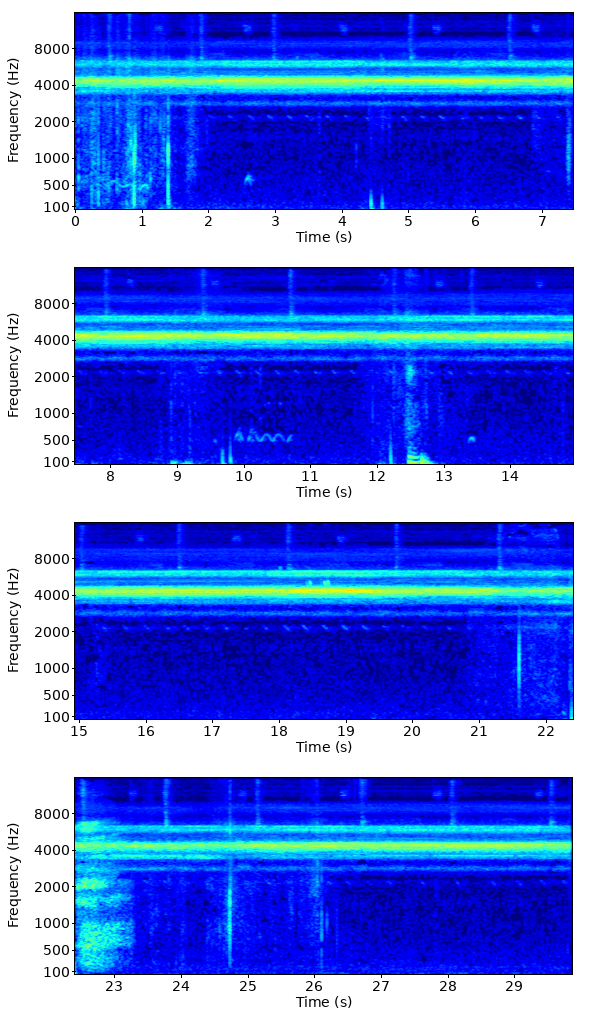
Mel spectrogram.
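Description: A steady, high-pitched chorus of night insects, such as crickets, trilling without a break. A low thump sounds around the middle, and a brief rustling noise about three-quarters through.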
